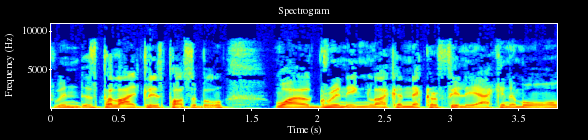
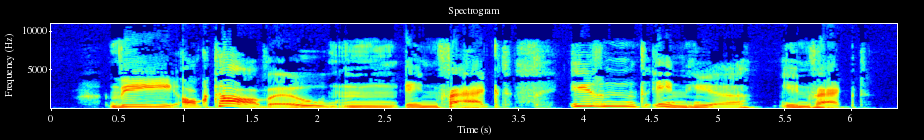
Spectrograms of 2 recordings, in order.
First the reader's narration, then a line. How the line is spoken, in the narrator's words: said the voice, slowly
